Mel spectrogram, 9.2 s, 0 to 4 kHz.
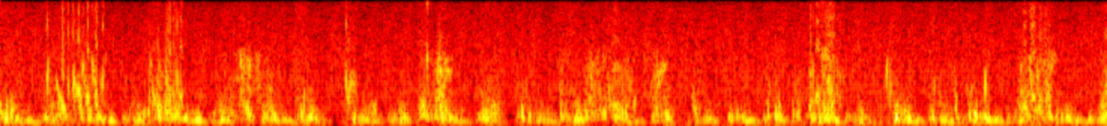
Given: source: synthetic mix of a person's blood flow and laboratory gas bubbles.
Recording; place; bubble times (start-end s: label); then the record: Doppler ultrasound of blood flow; precordium
0.00-0.20 s: bubbles
0.35-0.90 s: bubbles
1.19-1.54 s: bubbles
1.81-2.29 s: bubbles
2.45-2.57 s: bubbles
2.83-3.15 s: bubbles
3.46-3.80 s: bubbles
3.99-4.20 s: bubbles
4.30-4.40 s: bubbles
4.63-4.75 s: bubbles
4.79-5.30 s: bubbles
5.41-5.59 s: bubbles
5.75-5.83 s: bubbles
6.35-6.52 s: bubbles
6.58-7.04 s: bubbles
7.35-7.58 s: bubbles
7.72-7.82 s: bubbles
7.92-8.14 s: bubbles
8.17-8.25 s: bubbles
8.46-8.81 s: bubbles
9.15-9.23 s: bubbles
From the record:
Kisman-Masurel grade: 243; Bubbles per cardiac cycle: several, 3 to 8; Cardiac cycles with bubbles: 100%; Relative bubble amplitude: loud (0.450 to 0.775); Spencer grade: 3 (all of the cardiac periods contain showers or single bubble signals, but not dominating or overriding the cardiac motion signals); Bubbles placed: anywhere in the cardiac cycle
